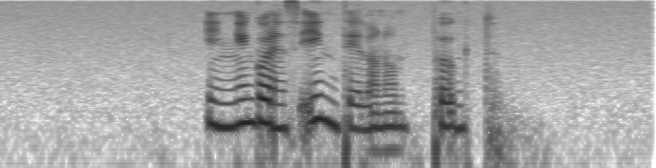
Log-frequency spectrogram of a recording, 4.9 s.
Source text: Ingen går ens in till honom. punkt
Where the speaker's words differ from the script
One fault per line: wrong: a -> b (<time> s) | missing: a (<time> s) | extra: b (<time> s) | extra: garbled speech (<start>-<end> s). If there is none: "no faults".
no faults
